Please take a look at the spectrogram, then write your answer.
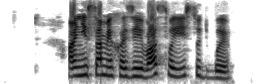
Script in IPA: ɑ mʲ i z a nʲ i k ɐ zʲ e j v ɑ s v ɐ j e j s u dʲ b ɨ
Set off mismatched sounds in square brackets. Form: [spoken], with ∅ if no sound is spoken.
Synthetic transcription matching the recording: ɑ [nʲ] i [s] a [mʲ] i [x] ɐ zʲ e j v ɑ s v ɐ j e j s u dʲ b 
